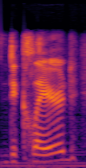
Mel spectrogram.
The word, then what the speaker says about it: declared: It's declared. Make sure to pronounce the D at the end.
